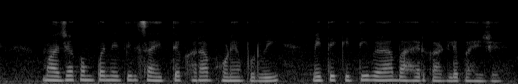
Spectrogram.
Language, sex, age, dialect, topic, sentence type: Marathi, female, 56-60, Standard Marathi, agriculture, question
